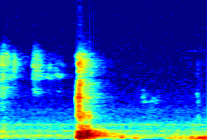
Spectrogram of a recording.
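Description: A person's single short cough about three-quarters of a second in.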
